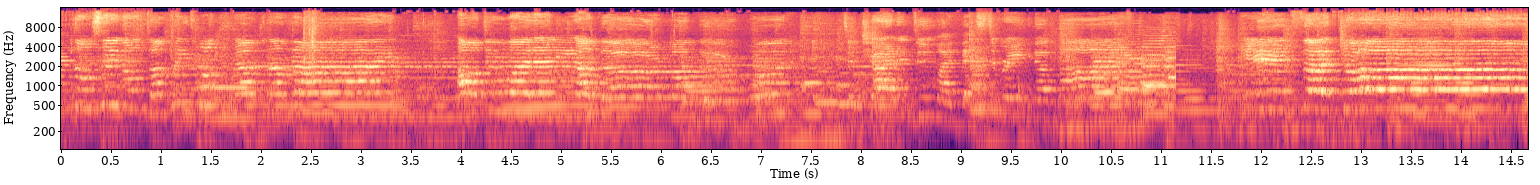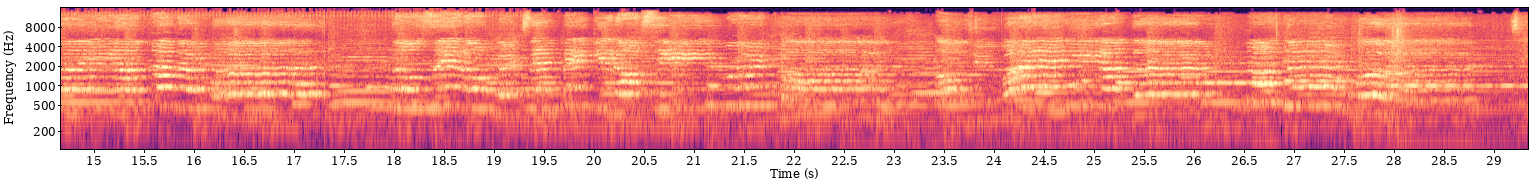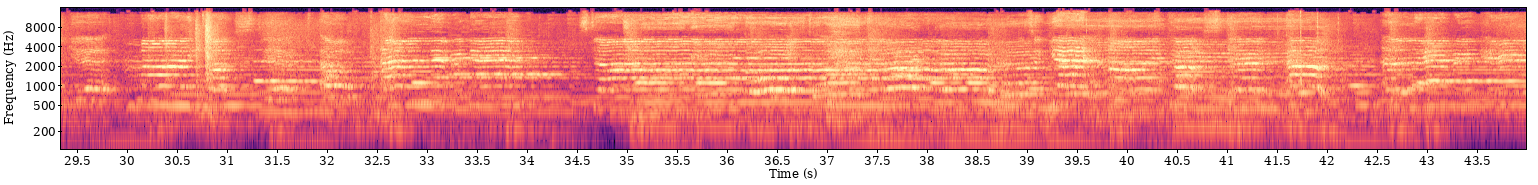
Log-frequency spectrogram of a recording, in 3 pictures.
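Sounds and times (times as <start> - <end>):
child singing: 0.0 - 3.4, 18.0 - 43.9
instrumental accompaniment: 0.0 - 43.9.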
